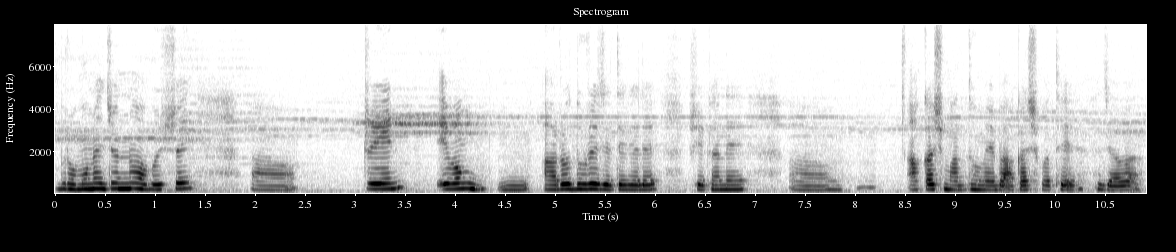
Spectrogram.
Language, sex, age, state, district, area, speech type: Bengali, female, 18-30, West Bengal, Jalpaiguri, rural, spontaneous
